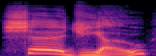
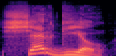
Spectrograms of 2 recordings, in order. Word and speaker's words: Sergio: His name is not Sergio, it's Sergio. It's not Sergio, it's Sergio Perez.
